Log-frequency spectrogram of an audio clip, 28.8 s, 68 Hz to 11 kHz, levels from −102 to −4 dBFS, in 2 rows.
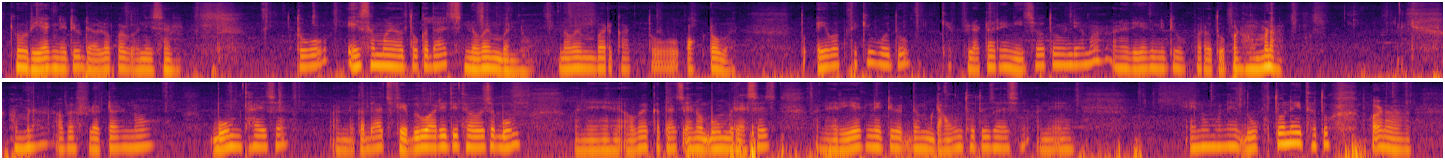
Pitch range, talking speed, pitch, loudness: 120-150 Hz, 135 wpm, 130 Hz, -34 LUFS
